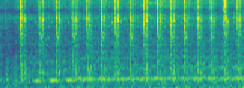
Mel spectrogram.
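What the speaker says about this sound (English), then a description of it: "as I sew I will guide it" Domestic sewing machine stitching a long diagonal quilt seam for a wave block, running steadily with a fast, even mechanical chatter and faint motor hum, close up throughout with no talk.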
